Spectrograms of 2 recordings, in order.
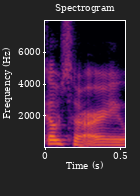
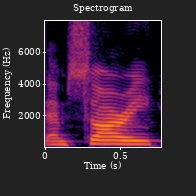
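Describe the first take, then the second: First: It sounds dismissive and offhand. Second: It sounds sincere and heartfelt.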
